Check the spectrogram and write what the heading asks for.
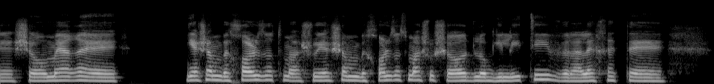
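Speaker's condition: No condition

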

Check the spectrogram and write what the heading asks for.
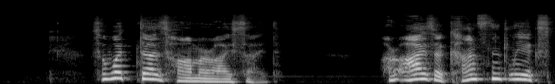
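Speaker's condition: No condition

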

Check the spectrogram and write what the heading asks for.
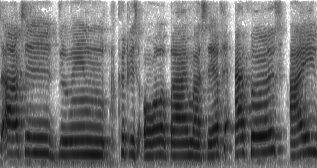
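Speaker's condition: Down syndrome; early 30s

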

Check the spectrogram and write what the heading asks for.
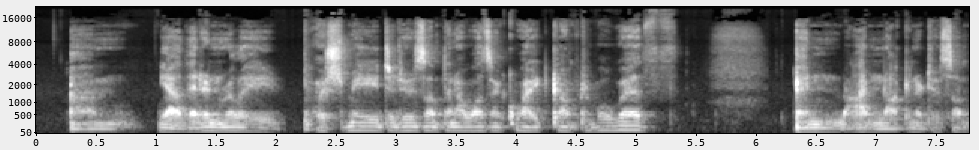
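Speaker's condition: Total laryngectomy; stage 4 cancer, partial thyroidectomy, primary TEP placement, chemo and radiation afterward; TEP voice, earlier monotone from left vocal cord paralysis, no speech first 6 months, electrolarynx failed, swelling

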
